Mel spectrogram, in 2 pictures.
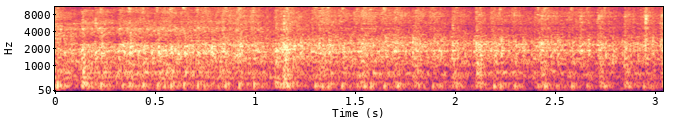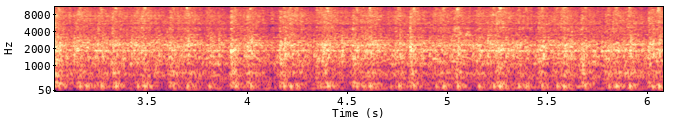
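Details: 1992 Honda CBR 900 idling with busy, rapid light top-end clatter that does not let up; owner suspects the timing chain or its tensioner, cause not confirmed; abnormal engine clatter.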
